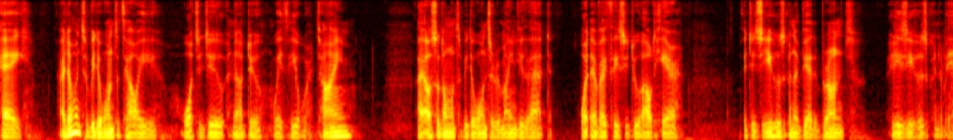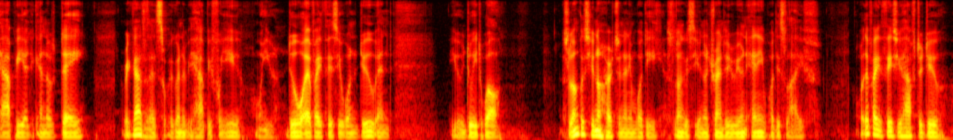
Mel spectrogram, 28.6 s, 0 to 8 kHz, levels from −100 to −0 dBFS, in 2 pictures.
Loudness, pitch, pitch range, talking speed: -27 LUFS, 80 Hz, 80-90 Hz, 230 wpm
